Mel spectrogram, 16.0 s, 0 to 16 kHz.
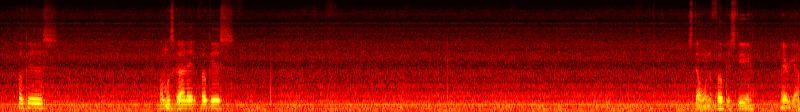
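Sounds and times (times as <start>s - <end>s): mechanical room hum: 0.0s - 16.0s.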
